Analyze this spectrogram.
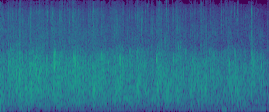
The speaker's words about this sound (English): Clap your hands unto the Lord and thank God for that.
